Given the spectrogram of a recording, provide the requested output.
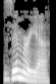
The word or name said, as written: zimria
